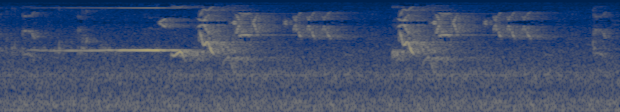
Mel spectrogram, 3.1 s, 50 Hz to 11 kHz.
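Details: Japanese bush warbler near Gakushima Bridge in Kawashima, Tokushima, Japan, singing at about 7:30 in the morning beneath a chinaberry tree amid a large feeding flock. A clear level whistle turns into a rapid flourish, overlaid by bright high chirping from other birds.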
